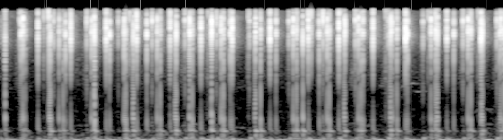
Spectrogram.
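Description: Long acrylic nails rapidly tap and scratch the sides of a medium yellow plastic Tree Hut pineapple sugar scrub jar with an orange plastic lid, which appears full and is held in both hands. The result is a dense stream of crisp, bright plastic clicks with almost no ring, mixed with scratchy rasping and a low rumble underneath.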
